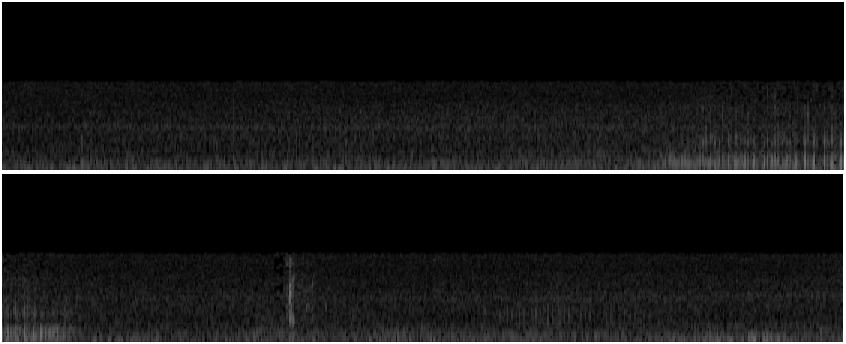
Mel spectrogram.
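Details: Sleeping English Bulldog (Canis lupus familiaris), lips flapping as it snores, gives one deep, rattling snore lasting about two seconds, then the room goes quiet.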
